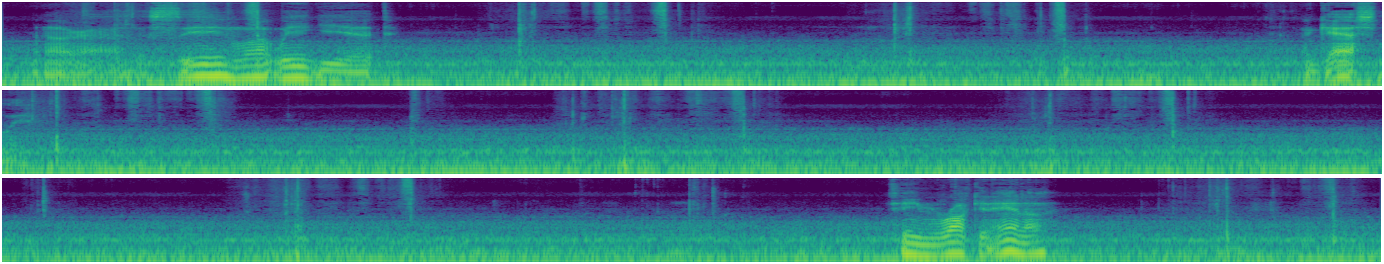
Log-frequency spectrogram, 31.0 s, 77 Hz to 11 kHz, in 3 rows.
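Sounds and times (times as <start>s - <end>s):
steady low hum: 0.0s - 31.0s
cards being flipped through: 0.8s - 2.0s, 3.7s - 5.3s, 6.5s - 8.2s, 10.6s - 12.1s, 14.5s - 16.2s, 17.9s - 19.4s, 22.5s - 24.0s, 25.8s - 26.2s, 29.4s - 30.9s.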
